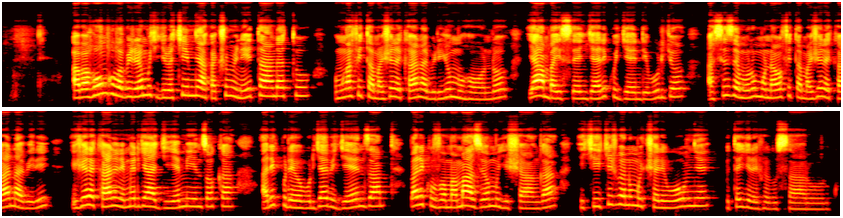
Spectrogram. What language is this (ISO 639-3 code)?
kin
